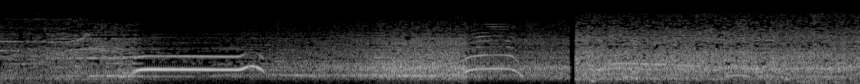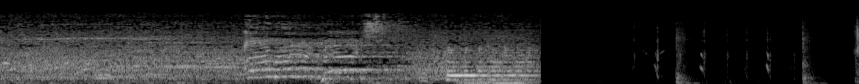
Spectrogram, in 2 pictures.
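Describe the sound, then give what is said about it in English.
A large arena crowd in downtown San Francisco booing loudly at a man who has walked on stage, mixed with scattered whoops and cheers, a sustained roar lasting about fourteen seconds before cutting to near silence with a few faint knocks. “Those of you booing.”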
